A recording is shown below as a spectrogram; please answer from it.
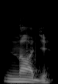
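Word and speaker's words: Nagy: You are the Hungarian. Yeah, it's nudge. Nudge. Nudge. Like nudge.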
